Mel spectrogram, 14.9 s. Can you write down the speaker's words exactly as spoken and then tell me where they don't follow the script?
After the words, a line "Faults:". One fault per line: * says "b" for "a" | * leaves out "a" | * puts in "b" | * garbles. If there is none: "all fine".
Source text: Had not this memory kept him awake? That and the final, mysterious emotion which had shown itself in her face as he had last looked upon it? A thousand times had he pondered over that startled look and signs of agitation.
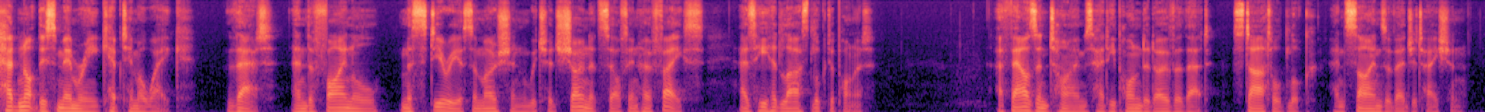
Had not this memory kept him awake? That and the final, mysterious emotion which had shown itself in her face as he had last looked upon it? A thousand times had he pondered over that startled look and signs of agitation.
Faults:
all fine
